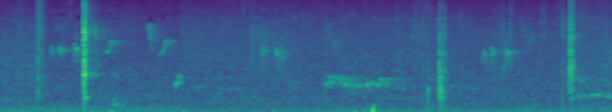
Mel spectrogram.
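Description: Small birds chirping now and then over a steady low background, with a few sharp clicks, the loudest about a second in.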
